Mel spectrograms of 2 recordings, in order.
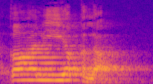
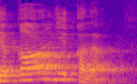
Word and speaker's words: قالي قلا: أي خاطئة، هو نطقها معدي كرب بإسكان الياء اللي مثل هذه، مثل قالي قلا، بعضهم ينطقها قالي يقلا، لا هي قالي قلا.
